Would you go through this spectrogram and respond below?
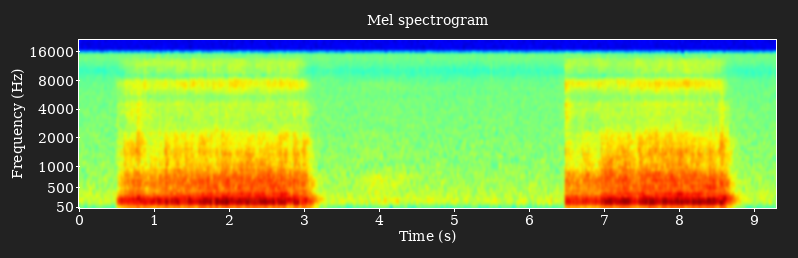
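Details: Sleeping snoring: two long, rough, rumbling breaths with a quiet pause between them, in a slow snoring rhythm.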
